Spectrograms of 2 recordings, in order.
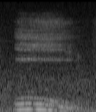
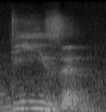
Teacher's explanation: la combinación de vocales i e se pronuncia como una I larga bien abierta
